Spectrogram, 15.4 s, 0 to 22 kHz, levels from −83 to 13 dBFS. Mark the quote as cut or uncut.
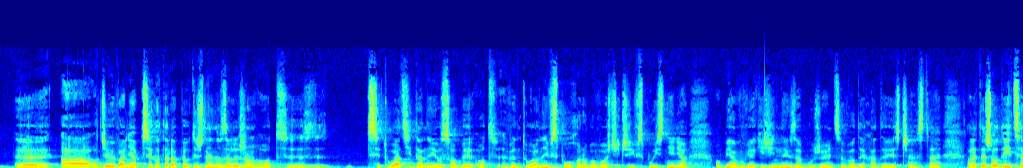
uncut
